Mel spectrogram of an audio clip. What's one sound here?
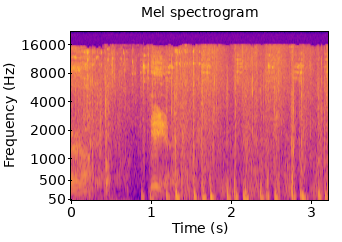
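A horse's hooves gallop over the ground.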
